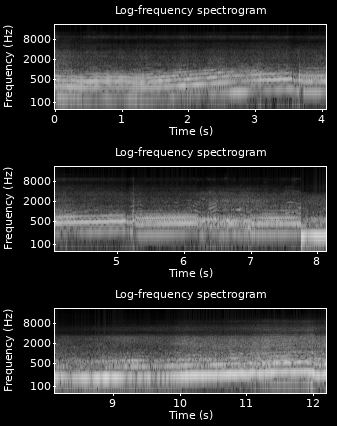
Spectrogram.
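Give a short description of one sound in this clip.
A rally car's engine revs hard and rises in pitch as it climbs through the gears.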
